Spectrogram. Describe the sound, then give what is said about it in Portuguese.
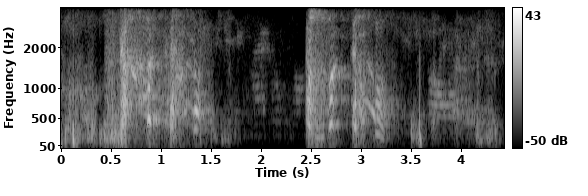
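A person coughs in two harsh fits about two seconds apart, each a cluster of rough bursts that trails off into throaty rasping. “Ai, desculpa, tava tossindo.”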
